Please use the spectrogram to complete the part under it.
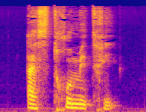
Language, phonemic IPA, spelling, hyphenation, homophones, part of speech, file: French, /as.tʁɔ.me.tʁi/, astrométrie, as‧tro‧mé‧trie, astrométries, noun, LL-Q150 (fra)-astrométrie.wav
- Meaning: astrometry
